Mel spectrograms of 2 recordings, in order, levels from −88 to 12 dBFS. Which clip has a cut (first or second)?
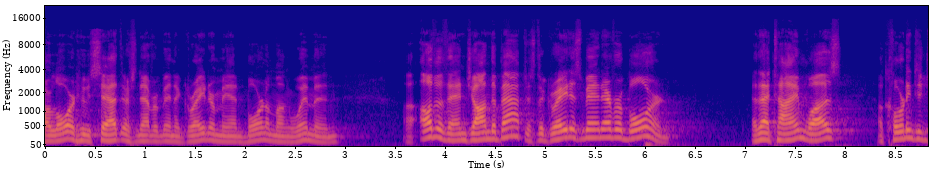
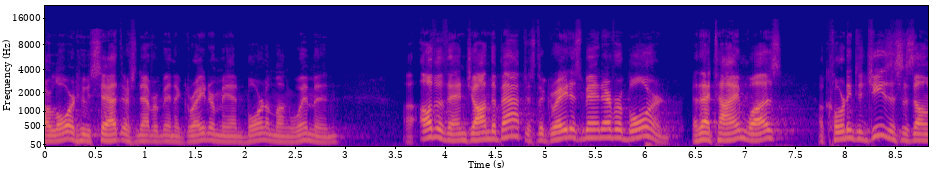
second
